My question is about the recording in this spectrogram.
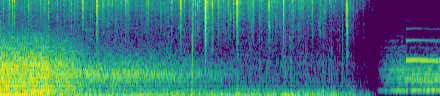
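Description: Logo-intro sound effect: a deep rumble with sharp fire crackles, fading over about three and a half seconds. It cuts off suddenly near the end, and a steady ringing musical tone starts in its place.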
